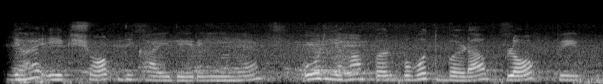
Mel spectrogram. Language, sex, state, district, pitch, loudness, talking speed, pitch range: Hindi, female, Punjab, Pathankot, 210 Hz, -18 LUFS, 140 wpm, 195-235 Hz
